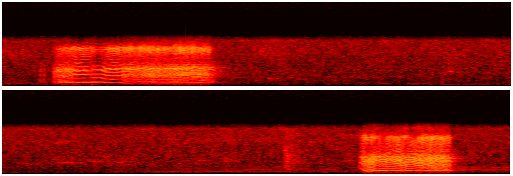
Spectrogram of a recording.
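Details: Heavy snoring from a dog fast asleep, two loud grating snores with a rattling buzz, the first about one and a half seconds long, the next arriving some seven seconds later after near silence.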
